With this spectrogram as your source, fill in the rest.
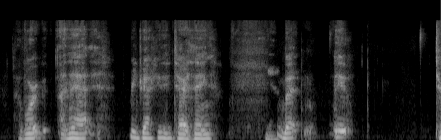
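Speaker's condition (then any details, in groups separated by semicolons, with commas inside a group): Parkinson's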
